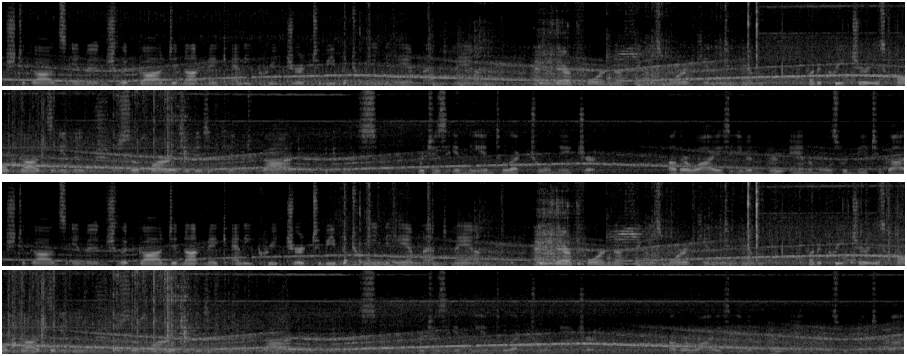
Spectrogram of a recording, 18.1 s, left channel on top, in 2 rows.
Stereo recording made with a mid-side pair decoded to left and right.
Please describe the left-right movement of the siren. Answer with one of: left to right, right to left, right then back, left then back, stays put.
left to right.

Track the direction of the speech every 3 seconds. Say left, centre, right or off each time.
centre, right, centre, left, left, left.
